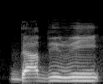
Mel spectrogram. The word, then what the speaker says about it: Dabiri: Okay, I will pronounce them well. Honorable Madam Abike Dabiri Arewa.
